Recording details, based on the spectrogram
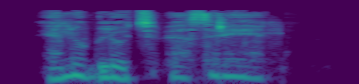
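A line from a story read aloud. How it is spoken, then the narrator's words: Whisper. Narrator (Russian): прошептала ему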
